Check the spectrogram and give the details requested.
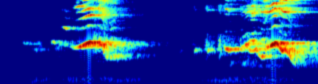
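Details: Kepodang from Sumbawa used to prompt other orioles to sing: two rich whistled phrases with harsh buzzy overtones, the second longer and descending, over faint low background noise.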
